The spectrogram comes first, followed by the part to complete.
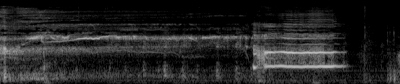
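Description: A woman's high-pitched, breathless wheezing laugh: a long thin squeal, then a lower held tone lasting about a second, cutting off shortly before the end.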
